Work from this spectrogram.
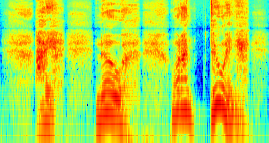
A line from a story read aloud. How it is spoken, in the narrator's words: panted the reindeer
